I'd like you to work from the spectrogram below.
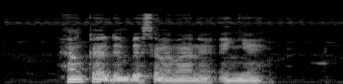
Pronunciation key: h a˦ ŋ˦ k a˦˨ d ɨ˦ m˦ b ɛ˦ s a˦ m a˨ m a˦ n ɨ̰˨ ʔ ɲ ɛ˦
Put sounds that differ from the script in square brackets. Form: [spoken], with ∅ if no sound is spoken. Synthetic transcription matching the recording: h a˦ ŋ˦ k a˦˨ d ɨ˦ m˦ b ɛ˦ s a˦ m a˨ m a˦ n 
